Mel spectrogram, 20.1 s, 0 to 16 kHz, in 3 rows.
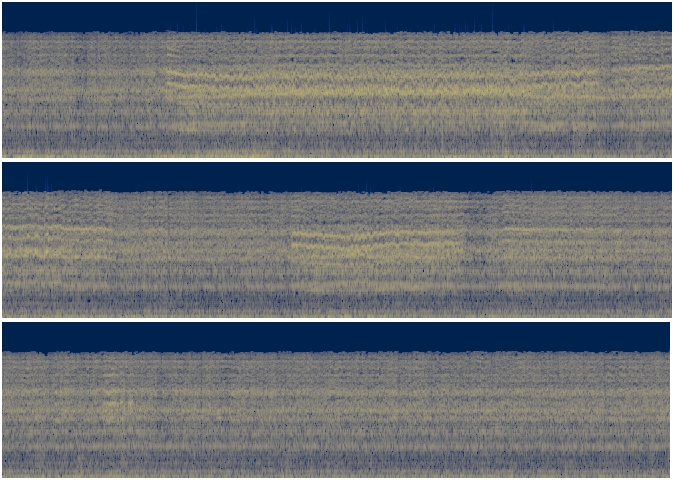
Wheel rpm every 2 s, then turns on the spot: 200, 200, 190, 200, 200, 200, 200, 200, 200, 190.
none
